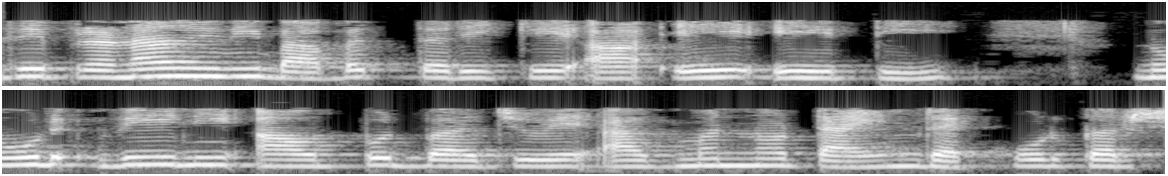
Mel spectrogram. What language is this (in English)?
Gujarati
